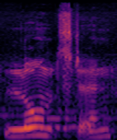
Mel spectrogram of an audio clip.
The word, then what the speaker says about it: Launceston: For me, that's been about how to pronounce Launceston and not Launceston, which is how you have to do it in Cornwall.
